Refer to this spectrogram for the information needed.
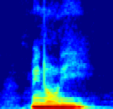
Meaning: past
- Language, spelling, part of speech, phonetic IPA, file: Czech, minulý, adjective, [ˈmɪnuliː], Cs-minulý.ogg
